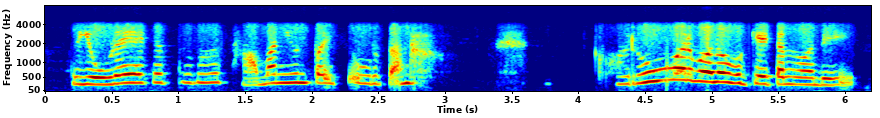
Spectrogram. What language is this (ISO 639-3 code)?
mar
